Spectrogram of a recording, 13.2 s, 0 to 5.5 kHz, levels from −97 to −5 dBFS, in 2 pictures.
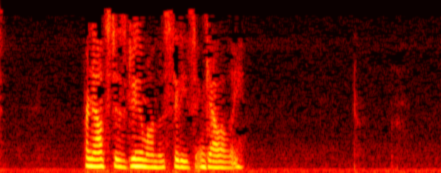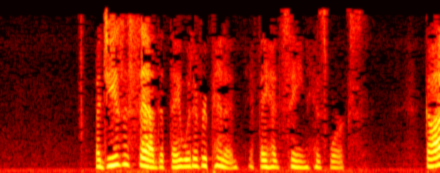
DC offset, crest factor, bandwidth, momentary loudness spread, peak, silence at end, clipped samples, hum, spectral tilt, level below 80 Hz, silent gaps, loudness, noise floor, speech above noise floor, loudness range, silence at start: under 0.1%; 24 dB; 5.4 kHz; 15 LU; -4 dBFS; 0 s; under 0.1%; none; -7.5 dB/octave; -58 dBFS; none; -27 LUFS; -61 dBFS; 34 dB; 12 LU; 1.25 s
